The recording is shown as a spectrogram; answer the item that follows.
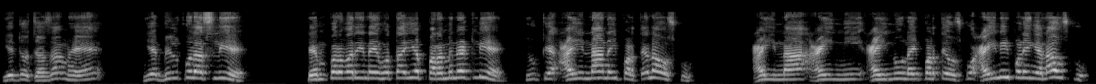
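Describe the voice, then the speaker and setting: A man's voice: very high voice, pushed and bright. A man teaching the rules of Quran recitation, repeating key terms and asking and answering his own questions. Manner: drawls out letter names slowly. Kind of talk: slow explanatory lesson.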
